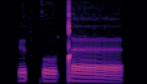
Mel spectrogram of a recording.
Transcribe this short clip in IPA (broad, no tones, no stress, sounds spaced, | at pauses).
ʏ f k oː ǃ ɜː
